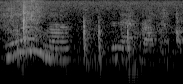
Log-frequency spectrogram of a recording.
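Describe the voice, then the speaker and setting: Blunt teenage daughter, echoey and distant. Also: female voice, a little high, big pitch swings, normal speed. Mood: exasperated, blunt. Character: blunt, exasperated teenage daughter challenging her dad. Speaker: actress at a script table read. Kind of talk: sitcom script read aloud. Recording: echoey, very noisy room, distant mic.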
